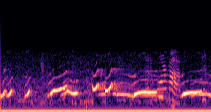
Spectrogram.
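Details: A pair of gibbons in Magnetic Hill Zoo putting on a show for onlookers, giving a run of clear, wavering whoops that swoop up and down, flowing almost without break, with a harsher burst near the end.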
